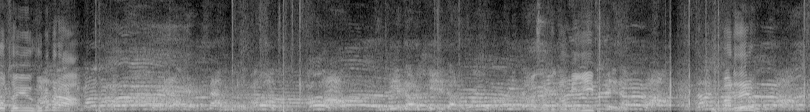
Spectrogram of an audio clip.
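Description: Kicks and punches thud against a fighter's body.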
